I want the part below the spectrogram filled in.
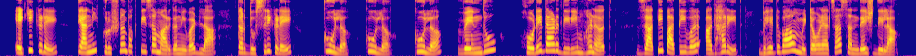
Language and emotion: Marathi, neutral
